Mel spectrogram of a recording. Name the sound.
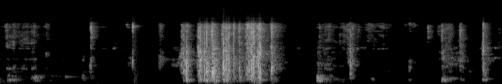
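shuffling tarot cards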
